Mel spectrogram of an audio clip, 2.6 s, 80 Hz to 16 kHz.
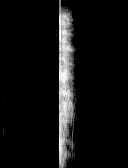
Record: {"cough_length": "2.6 s", "cough_amplitude": 32767, "cough_signal_mean_std_ratio": 0.21, "survey_phase": "beta (2021-08-13 to 2022-03-07)", "age": "18-44", "gender": "Female", "wearing_mask": "No", "symptom_none": true, "smoker_status": "Never smoked", "respiratory_condition_asthma": true, "respiratory_condition_other": false, "recruitment_source": "REACT", "submission_delay": "2 days", "covid_test_result": "Negative", "covid_test_method": "RT-qPCR"}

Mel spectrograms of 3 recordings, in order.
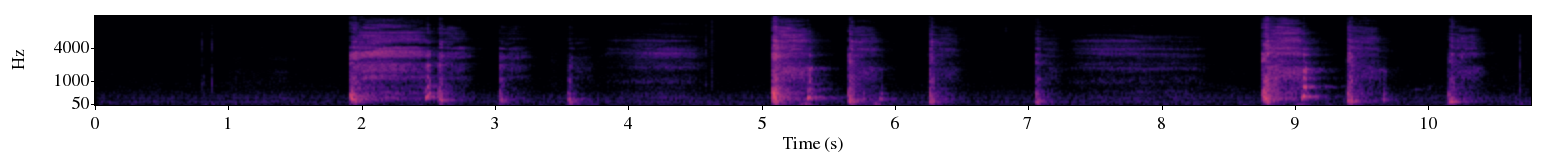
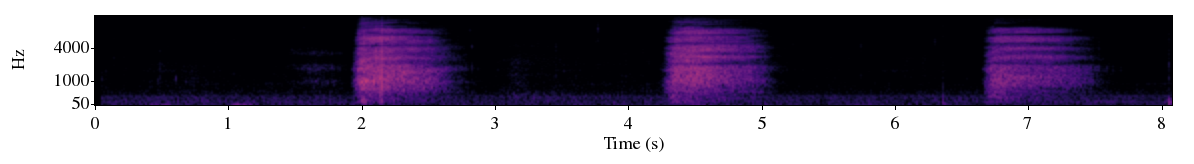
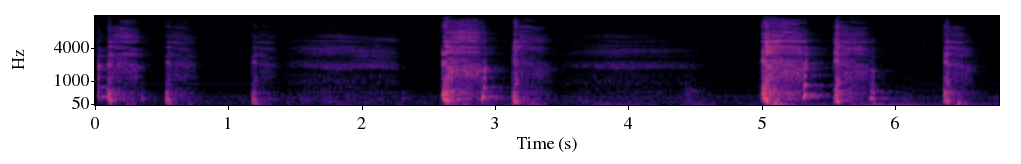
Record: {"three_cough_length": "10.8 s", "three_cough_amplitude": 2054, "three_cough_signal_mean_std_ratio": 0.35, "exhalation_length": "8.1 s", "exhalation_amplitude": 3081, "exhalation_signal_mean_std_ratio": 0.4, "cough_length": "6.8 s", "cough_amplitude": 1840, "cough_signal_mean_std_ratio": 0.38, "survey_phase": "beta (2021-08-13 to 2022-03-07)", "age": "18-44", "gender": "Female", "wearing_mask": "No", "symptom_headache": true, "smoker_status": "Ex-smoker", "respiratory_condition_asthma": false, "respiratory_condition_other": true, "recruitment_source": "REACT", "submission_delay": "6 days", "covid_test_result": "Negative", "covid_test_method": "RT-qPCR"}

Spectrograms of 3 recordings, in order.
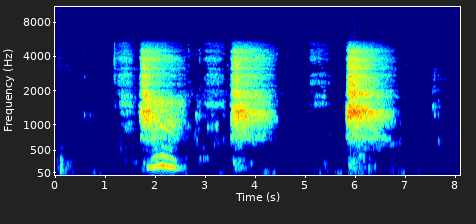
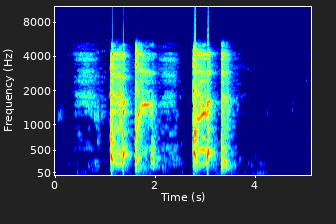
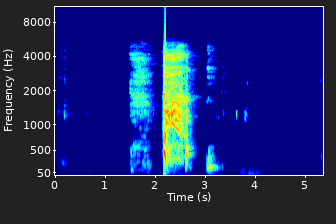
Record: {"exhalation_length": "8.1 s", "exhalation_amplitude": 32766, "exhalation_signal_mean_std_ratio": 0.4, "three_cough_length": "5.1 s", "three_cough_amplitude": 32768, "three_cough_signal_mean_std_ratio": 0.38, "cough_length": "5.4 s", "cough_amplitude": 32768, "cough_signal_mean_std_ratio": 0.24, "survey_phase": "beta (2021-08-13 to 2022-03-07)", "age": "45-64", "gender": "Female", "wearing_mask": "No", "symptom_headache": true, "symptom_onset": "12 days", "smoker_status": "Never smoked", "respiratory_condition_asthma": false, "respiratory_condition_other": false, "recruitment_source": "REACT", "submission_delay": "11 days", "covid_test_result": "Negative", "covid_test_method": "RT-qPCR", "influenza_a_test_result": "Negative", "influenza_b_test_result": "Negative"}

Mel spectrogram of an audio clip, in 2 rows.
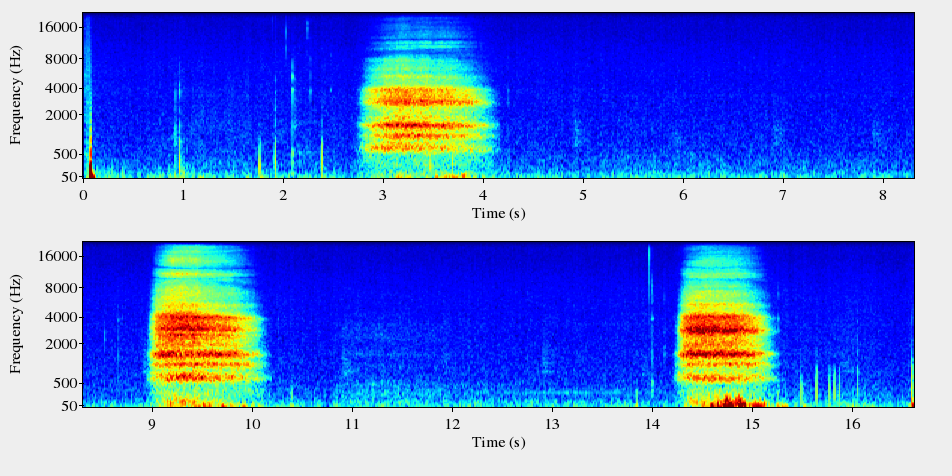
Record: {"exhalation_length": "16.6 s", "exhalation_amplitude": 2187, "exhalation_signal_mean_std_ratio": 0.29, "survey_phase": "beta (2021-08-13 to 2022-03-07)", "age": "18-44", "gender": "Female", "wearing_mask": "No", "symptom_fatigue": true, "smoker_status": "Never smoked", "respiratory_condition_asthma": false, "respiratory_condition_other": false, "recruitment_source": "REACT", "submission_delay": "1 day", "covid_test_result": "Negative", "covid_test_method": "RT-qPCR"}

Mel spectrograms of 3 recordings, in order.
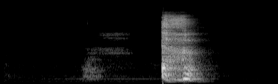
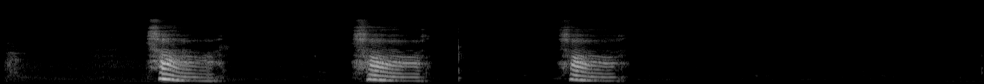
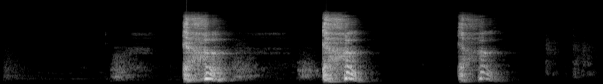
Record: {"cough_length": "2.8 s", "cough_amplitude": 32764, "cough_signal_mean_std_ratio": 0.27, "exhalation_length": "9.8 s", "exhalation_amplitude": 11864, "exhalation_signal_mean_std_ratio": 0.28, "three_cough_length": "6.0 s", "three_cough_amplitude": 31641, "three_cough_signal_mean_std_ratio": 0.33, "survey_phase": "beta (2021-08-13 to 2022-03-07)", "age": "45-64", "gender": "Female", "wearing_mask": "No", "symptom_none": true, "symptom_onset": "5 days", "smoker_status": "Ex-smoker", "respiratory_condition_asthma": false, "respiratory_condition_other": true, "recruitment_source": "REACT", "submission_delay": "3 days", "covid_test_result": "Negative", "covid_test_method": "RT-qPCR", "influenza_a_test_result": "Negative", "influenza_b_test_result": "Negative"}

